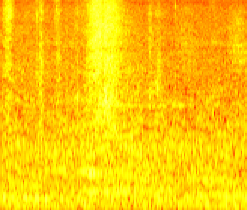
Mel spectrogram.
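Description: Gi fabric rustling and bodies shifting on foam mats during grappling, over steady low background noise, with a brief louder rustle about a second in.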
